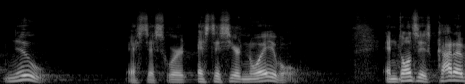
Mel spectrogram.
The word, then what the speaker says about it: GNU: Se usa en muchísimos juegos de palabras porque, según el diccionario, la G es muda y la palabra se pronuncia new, es decir, nuevo.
